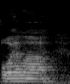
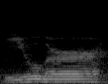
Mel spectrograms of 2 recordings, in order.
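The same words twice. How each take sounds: First: The name begins with an 'oy' sound. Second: The name begins with a 'yoo' sound. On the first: The speaker calls it right. "that's the convention and that's the way we're going to do it" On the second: The speaker calls it wrong. "people who mispronounce Euler's name"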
